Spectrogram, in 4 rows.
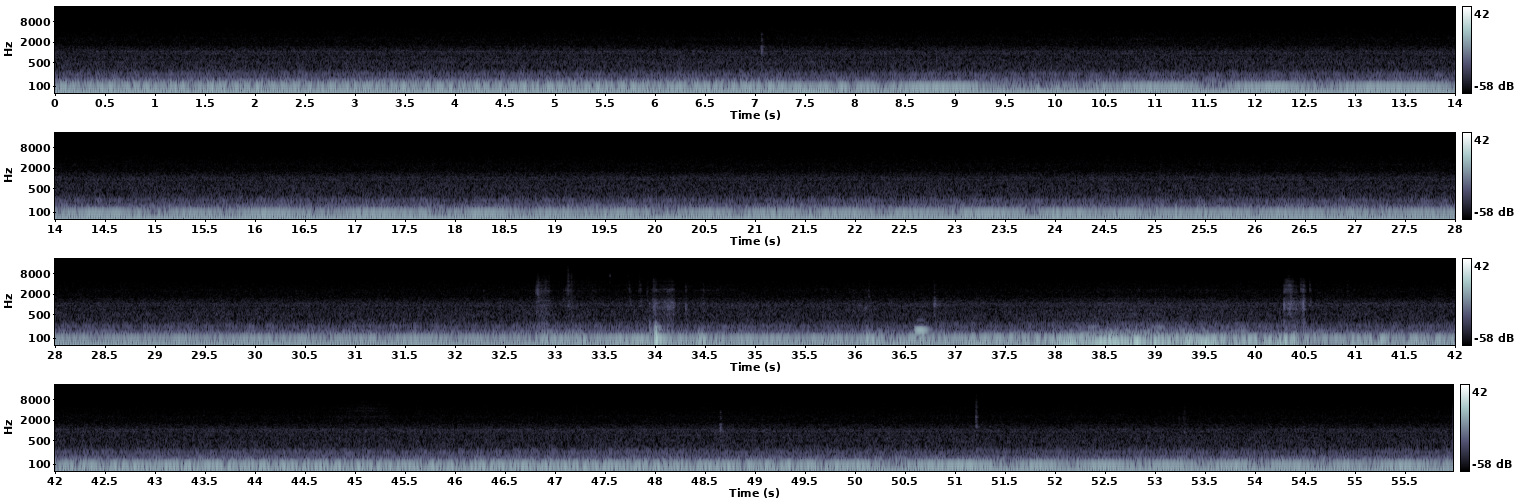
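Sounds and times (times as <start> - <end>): pickup truck engine rumble: 32.5 - 52.9.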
